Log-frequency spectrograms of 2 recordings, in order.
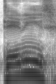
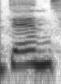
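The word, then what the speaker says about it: Dennes: it denny's hill or dennis hill that what's the pronunciation on that walk so close on both friends you just miss out that nd when you're saying it just dense so dense hill and den's point there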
